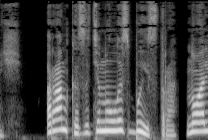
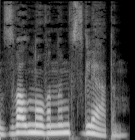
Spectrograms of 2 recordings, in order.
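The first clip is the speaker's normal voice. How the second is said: ordinary delivery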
